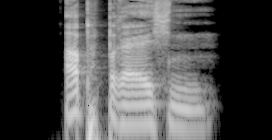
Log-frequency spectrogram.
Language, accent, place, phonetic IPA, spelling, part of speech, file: German, Germany, Berlin, [ˈapˌbʁɛːçn̩], abbrächen, verb, De-abbrächen.ogg
- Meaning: first/third-person plural dependent subjunctive II of abbrechen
